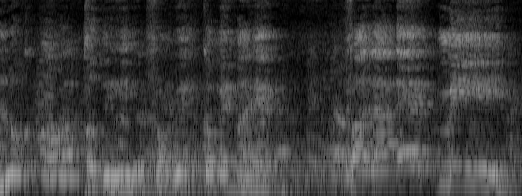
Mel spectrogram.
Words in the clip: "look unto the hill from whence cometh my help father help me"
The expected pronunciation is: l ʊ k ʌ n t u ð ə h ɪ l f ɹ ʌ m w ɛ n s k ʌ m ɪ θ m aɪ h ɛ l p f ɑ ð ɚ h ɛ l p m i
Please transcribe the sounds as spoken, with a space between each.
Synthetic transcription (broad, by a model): l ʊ k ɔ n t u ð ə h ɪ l f ɹ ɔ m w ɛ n k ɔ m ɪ m aɪ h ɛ p f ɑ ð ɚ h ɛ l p m i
